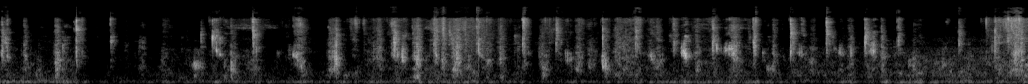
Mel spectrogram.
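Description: Close-miked chewing and wet mouth smacking, with crisp, wet lettuce leaves crackling as gloved hands fold them into a wrap, and a loud crunchy bite near the end.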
